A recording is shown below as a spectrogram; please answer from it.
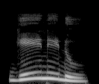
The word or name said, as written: ಗೇಣಿಡು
